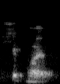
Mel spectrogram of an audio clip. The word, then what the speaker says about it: 싶어요: খেয়াল করছেন আপনার 싶어요 ডাইরেক্ট বয় ফর মতো হবে না, হালকা গুন্না খাবে, মানে 싶어요।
